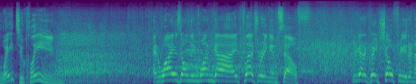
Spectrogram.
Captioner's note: laughter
